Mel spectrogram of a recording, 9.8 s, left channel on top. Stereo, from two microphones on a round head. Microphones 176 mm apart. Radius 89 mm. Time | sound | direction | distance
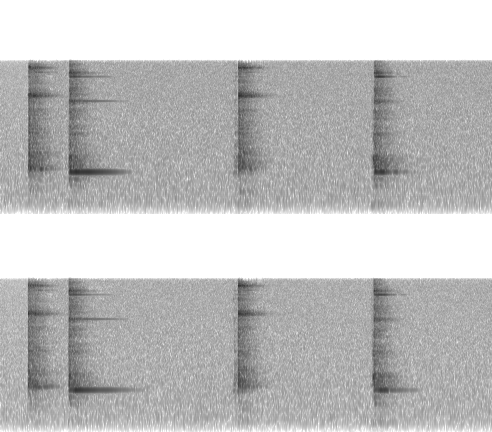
0.6 | a doorbell | 60° right (ahead or behind) | 9 m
